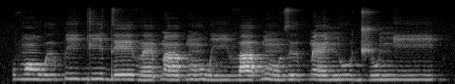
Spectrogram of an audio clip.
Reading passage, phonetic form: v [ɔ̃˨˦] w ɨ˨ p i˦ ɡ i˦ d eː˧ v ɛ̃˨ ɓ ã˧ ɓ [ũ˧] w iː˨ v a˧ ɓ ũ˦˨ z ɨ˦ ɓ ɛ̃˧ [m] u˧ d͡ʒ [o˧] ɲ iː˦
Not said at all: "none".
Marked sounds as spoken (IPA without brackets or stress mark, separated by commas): ɔ̃˧, ũ˨˦, ɲ, u˧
